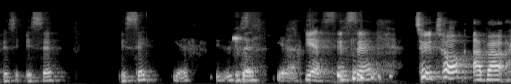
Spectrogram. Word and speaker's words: Ise: Did I pronounce that right? Is it Ise? Ise? Yes, Ise.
